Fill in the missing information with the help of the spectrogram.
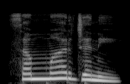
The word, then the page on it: ಸಮ್ಮಾರ್ಜನಿ: sammarjani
